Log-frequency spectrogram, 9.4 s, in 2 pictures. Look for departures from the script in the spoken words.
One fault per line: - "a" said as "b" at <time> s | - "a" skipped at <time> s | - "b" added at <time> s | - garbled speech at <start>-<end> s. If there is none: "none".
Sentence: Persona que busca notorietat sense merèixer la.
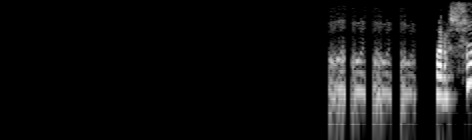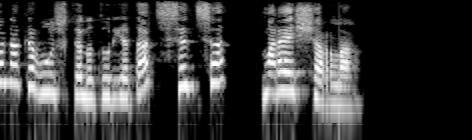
none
